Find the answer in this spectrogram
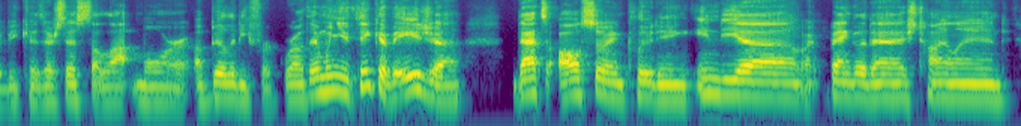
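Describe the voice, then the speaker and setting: A man's voice: medium pitch, creaky. A man in his thirties or older chatting informally and emphatically as a podcast co-host. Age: 30s or older. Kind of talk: casual podcast chat.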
